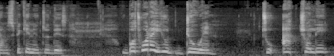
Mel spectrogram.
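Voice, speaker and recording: A woman in her thirties talks to her subscribers in a casual, heartfelt vlog. Her voice sits a little low and sounds slightly husky and croaky, as if she is just getting over a cold. She leans on emphatic repetition and keeps the tone earnest and chatty. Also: dark tone. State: recovering from a cold. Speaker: YouTuber talking to subscribers. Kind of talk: casual reflective vlog monologue.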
